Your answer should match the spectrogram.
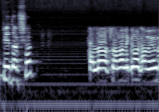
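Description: A person's voice over a telephone line, heard briefly at the start and again from just past the middle, with a narrow, phone-band sound. A steady electrical mains hum runs under it.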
